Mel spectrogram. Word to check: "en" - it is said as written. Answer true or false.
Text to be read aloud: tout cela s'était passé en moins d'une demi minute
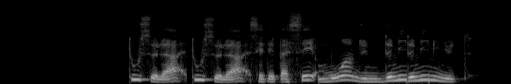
false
